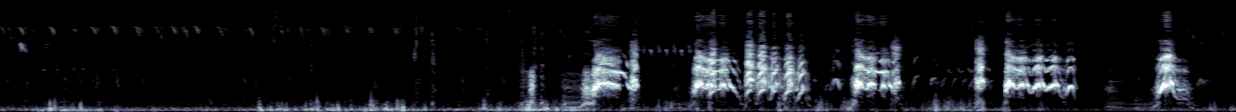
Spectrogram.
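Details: Hungry small puppy crying: after a stretch of low background hum, six or so short, harmonic, whining yelps come in quick bursts over the final six seconds, each cry pitched high and slightly wavering.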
